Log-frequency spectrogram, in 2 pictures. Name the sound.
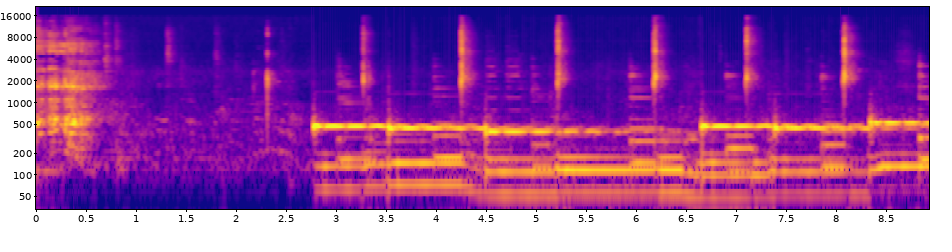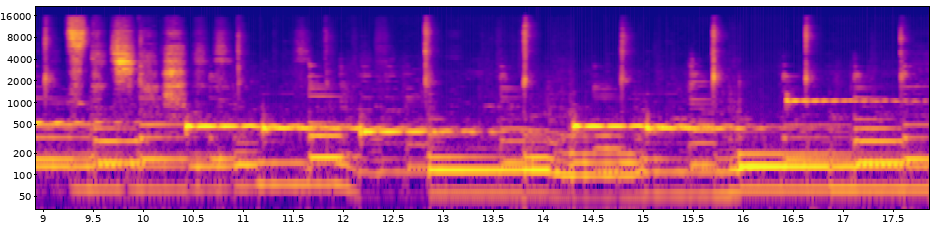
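rhythmic hand clapping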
